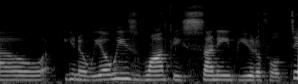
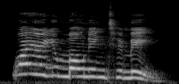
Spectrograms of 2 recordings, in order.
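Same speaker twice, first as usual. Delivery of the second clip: king shouting; 9 semitones higher, 11 dB louder than usual. Acted. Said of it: "shouted the king".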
